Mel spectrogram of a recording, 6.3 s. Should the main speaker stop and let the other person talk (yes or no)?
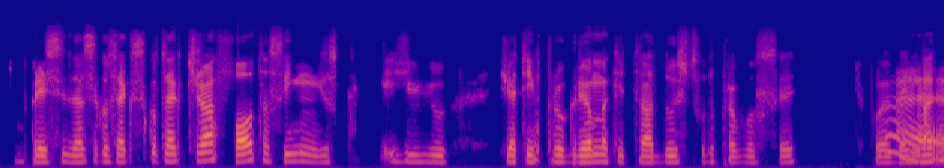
yes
